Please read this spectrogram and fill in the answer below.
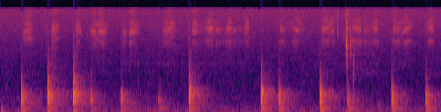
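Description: Marker pen writing on a whiteboard: a quick run of short strokes and taps, with a brief pause a little past halfway.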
